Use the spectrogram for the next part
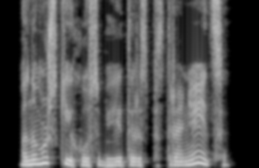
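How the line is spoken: Amused snort. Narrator (Russian): хмыкнул Дэн

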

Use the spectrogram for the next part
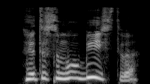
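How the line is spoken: Wry snort. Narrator (Russian): хмыкнул Строев

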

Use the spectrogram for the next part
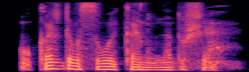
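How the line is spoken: Quiet. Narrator (Russian): тихо сказал сталкер

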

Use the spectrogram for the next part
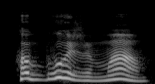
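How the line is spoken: Laughing. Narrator (Russian): хохотнула я

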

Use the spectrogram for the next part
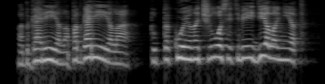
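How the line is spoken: Annoyed barking. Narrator (Russian): Недовольно рявкнула в ответ

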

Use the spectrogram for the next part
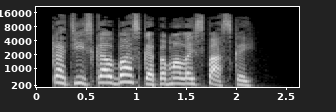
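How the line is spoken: Yelling. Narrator (Russian): заорала

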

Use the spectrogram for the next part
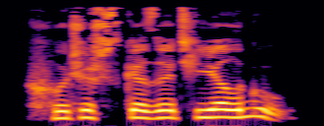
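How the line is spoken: Menacing, threatening. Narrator (Russian): Грозно нахмурился Николай VI

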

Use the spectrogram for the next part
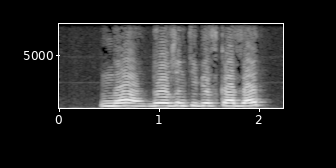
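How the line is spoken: False tone. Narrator (Russian): говорил он прежним фальшивым тоном

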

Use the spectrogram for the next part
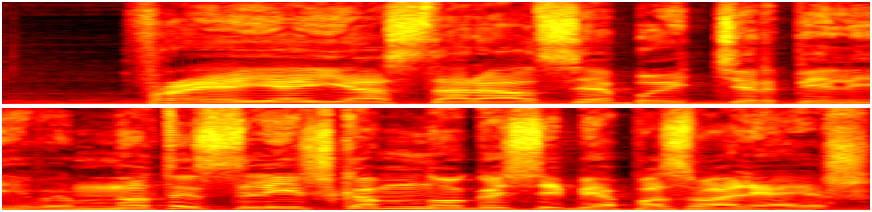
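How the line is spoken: Menacing, through teeth. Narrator (Russian): грозно процедил Вотан

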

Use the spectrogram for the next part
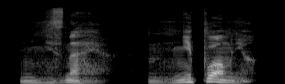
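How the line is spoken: Weary groaning old man. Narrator (Russian): простонал дед, которого все эти бессмысленные расспросы сильно утомили

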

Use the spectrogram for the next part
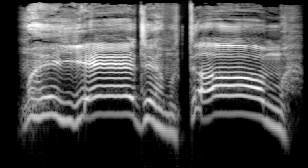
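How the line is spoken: Roar. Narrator (Russian): проревел он

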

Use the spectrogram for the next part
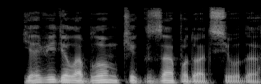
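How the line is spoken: Calm reply. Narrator (Russian): спокойно ответил Анвар

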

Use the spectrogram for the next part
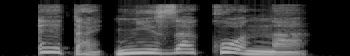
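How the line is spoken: Angry bark. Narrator (Russian): Сердито рявкаю

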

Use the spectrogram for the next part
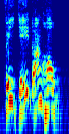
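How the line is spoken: Sudden thunderous shout. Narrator (Vietnamese): Kiếm khách Phạm Thiên Hòa bỗng quát to tợ sấm

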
